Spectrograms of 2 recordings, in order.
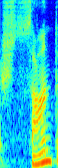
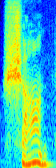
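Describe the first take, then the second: First: शांत said as "saant", with a dental "s"; mispronounced श. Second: शांत as "shaant", clear "sh" onset; a corrected शांत, hushing first sound; correct palatal श. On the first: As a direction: start शांत on "s" instead of "sh". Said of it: "नहीं होता है". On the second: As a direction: model शांत with the tongue toward the palate. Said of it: "शांत नहीं होता है". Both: Shown as a demonstration.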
